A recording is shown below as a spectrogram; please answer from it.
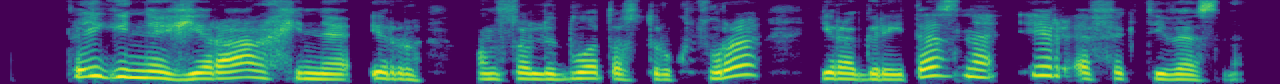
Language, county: Lithuanian, Vilnius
